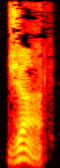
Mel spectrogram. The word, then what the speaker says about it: JOC: Colonel Mulholland's Joint Operations Center, or JOC, pronounced Jock,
